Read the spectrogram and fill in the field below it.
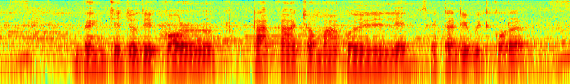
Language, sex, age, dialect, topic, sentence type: Bengali, male, 25-30, Jharkhandi, banking, statement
